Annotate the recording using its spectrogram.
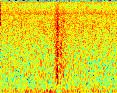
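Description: Coins clink briefly.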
